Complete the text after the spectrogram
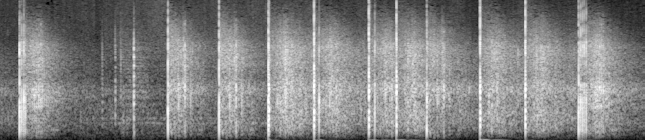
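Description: Crackling stars sizzle and pop after the bursts.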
